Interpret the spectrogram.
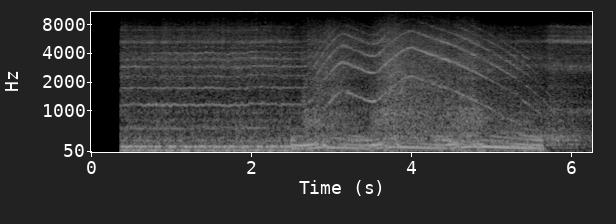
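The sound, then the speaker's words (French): A V8 car engine idles with a deep, steady rumble, then revs up hard in rising and falling sweeps before settling back. Loud, with no voices. “la fameuse voiture de Mad Max, qui est aussi le symbole de la, saga, qui est la, voiture euh, V8”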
